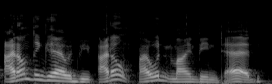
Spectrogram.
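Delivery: usual speaking voice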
